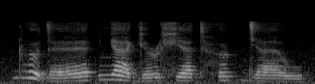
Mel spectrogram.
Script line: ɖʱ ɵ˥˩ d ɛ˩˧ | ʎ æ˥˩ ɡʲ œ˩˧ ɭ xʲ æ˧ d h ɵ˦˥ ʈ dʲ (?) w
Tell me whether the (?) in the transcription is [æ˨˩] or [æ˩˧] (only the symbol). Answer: æ˨˩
